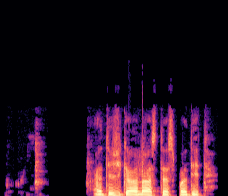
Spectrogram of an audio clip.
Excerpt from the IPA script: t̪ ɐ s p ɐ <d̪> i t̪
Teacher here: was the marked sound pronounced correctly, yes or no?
yes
